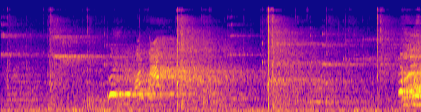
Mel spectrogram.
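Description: Badminton rackets striking a shuttlecock during a rally: four sharp cracks about two seconds apart. Rubber-soled court shoes squeak briefly on the floor between shots, loudest a couple of seconds in.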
